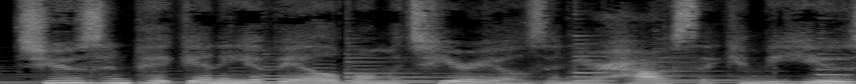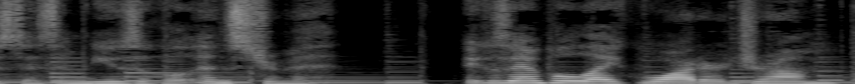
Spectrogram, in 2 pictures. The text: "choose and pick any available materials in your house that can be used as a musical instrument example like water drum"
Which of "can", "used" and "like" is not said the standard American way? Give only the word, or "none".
none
